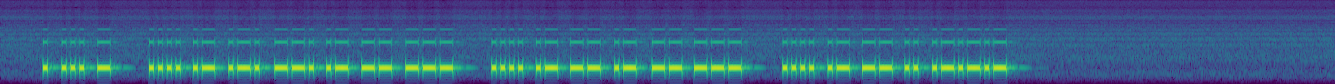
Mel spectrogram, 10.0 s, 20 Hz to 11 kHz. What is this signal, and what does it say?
Morse code, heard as a keyed tone, hand-sent with a paddle, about 36 wpm, 660 Hz. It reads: EST HARGAMO HAMAMO HAMI.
